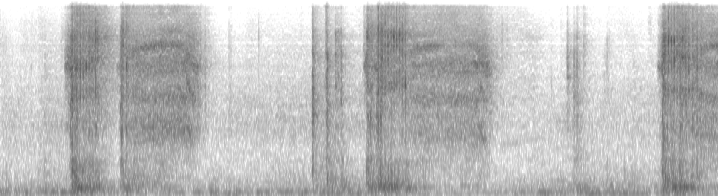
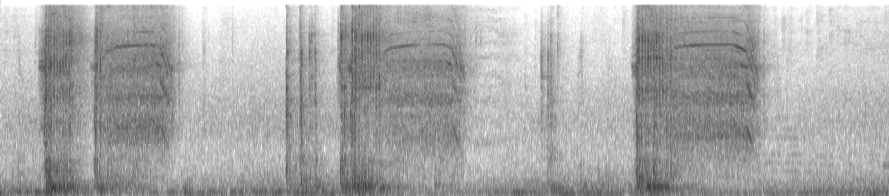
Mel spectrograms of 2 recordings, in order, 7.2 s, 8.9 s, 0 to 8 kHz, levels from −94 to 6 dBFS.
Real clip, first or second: second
